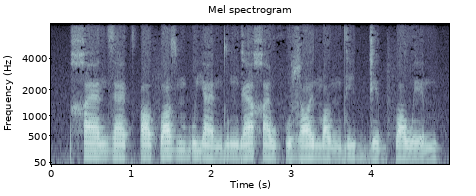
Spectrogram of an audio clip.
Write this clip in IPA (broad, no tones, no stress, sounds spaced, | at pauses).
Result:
χ æ n z æ t͡sʼ ɒ f ɒ z m b u j æ n d u ŋ ɡ æ χ æ w f u ɮ ɒ e̯ m ɒ o̯ n d i b ɡ e b f ɒ w e m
